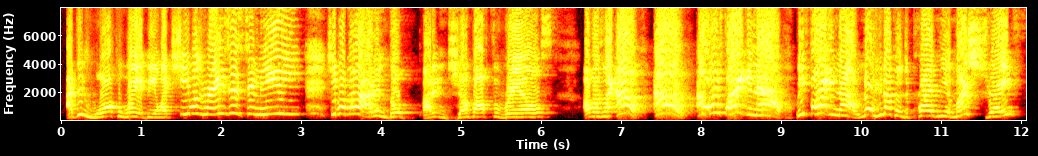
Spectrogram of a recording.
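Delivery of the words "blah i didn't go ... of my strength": normal talking voice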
